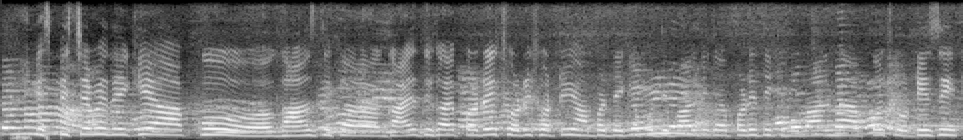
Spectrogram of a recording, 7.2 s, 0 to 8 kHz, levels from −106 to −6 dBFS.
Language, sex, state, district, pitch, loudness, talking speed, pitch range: Hindi, female, Uttar Pradesh, Budaun, 295 Hz, -13 LUFS, 230 wpm, 280-325 Hz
